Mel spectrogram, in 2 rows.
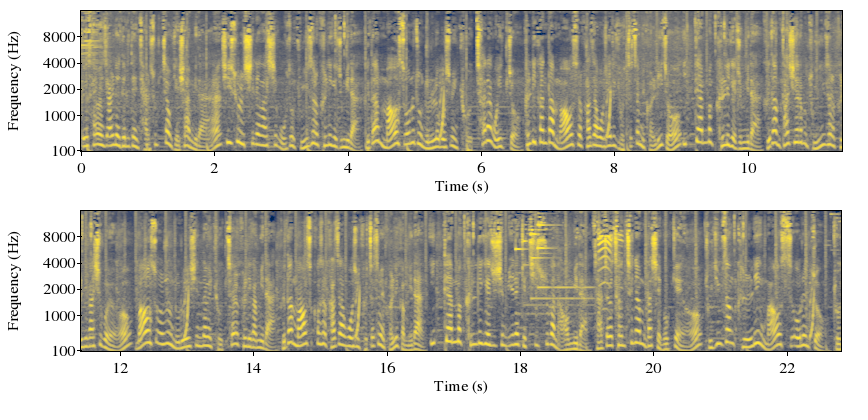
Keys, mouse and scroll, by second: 4.3 click, 5.4 right click, 10.0 click, 12.1 click, 13.0 right click, 14.4 click, 18.0 click, 21.6 click, 22.4 right click.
